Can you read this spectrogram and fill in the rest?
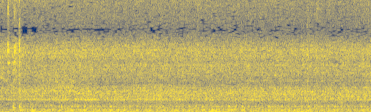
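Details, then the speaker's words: Ford Transit Connect diesel on a warm morning, third start attempt (hunts on cold mornings, glow plug light flashing): smooth steady idle without surging or hunting; normal idle. "now she's running fine now trust me cuz it's a warm morning and that's the third time I've tried to start it should run finally all day absolutely brilliantly"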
